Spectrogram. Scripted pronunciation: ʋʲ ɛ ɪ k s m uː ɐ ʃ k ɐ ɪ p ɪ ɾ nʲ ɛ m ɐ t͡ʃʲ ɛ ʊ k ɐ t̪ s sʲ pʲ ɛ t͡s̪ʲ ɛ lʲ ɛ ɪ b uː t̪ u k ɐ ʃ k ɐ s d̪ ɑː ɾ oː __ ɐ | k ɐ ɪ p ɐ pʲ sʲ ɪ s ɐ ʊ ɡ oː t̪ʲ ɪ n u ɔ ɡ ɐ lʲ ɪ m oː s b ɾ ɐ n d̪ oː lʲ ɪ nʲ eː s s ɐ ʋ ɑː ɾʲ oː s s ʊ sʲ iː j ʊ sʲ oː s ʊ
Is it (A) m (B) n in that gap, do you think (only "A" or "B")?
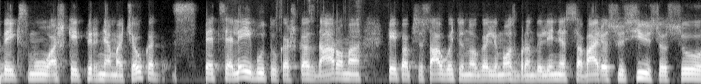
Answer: A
